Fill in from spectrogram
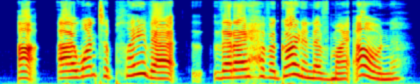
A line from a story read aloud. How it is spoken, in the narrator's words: she stammered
